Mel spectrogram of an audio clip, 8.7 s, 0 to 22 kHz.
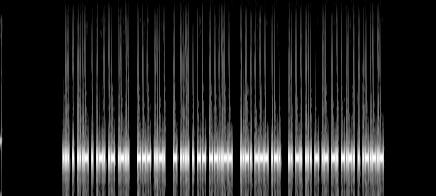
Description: Morse code, heard as a keyed tone, about 48 wpm, 690 Hz. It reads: SEVERAL OF THEM, FOR INSTANCE.
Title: Sentences from Top 1000 Words - Review Part 5 - 50wpm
